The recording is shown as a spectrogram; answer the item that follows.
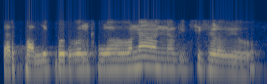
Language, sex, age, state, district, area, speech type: Odia, male, 18-30, Odisha, Mayurbhanj, rural, conversation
